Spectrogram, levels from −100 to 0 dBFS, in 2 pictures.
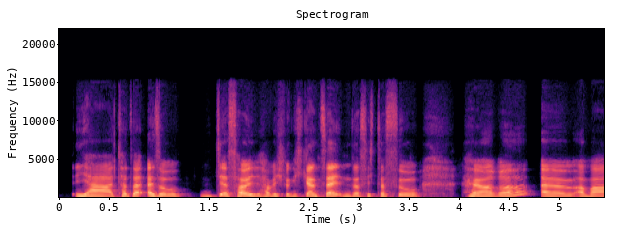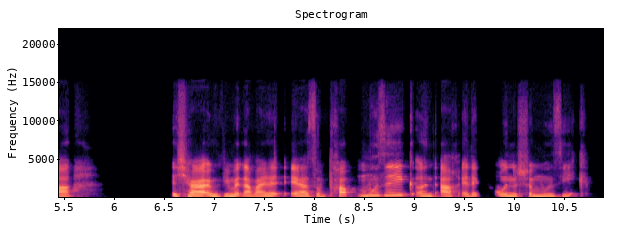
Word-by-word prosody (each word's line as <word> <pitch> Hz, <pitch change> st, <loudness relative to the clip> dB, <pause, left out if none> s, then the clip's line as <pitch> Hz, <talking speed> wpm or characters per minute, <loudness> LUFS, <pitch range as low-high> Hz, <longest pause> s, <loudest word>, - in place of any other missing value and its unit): Ja, 195 Hz, -4 st, +4 dB
tatsa 235 Hz, +3 st, +2 dB
also, 215 Hz, 0 st, +1 dB
das 200 Hz, 0 st, -1 dB
habe 200 Hz, -3 st, +6 dB
ich 225 Hz, 0 st, 0 dB
habe 210 Hz, +1 st, -1 dB
ich 215 Hz, -, -6 dB
wirklich 205 Hz, -2 st, -5 dB
ganz 200 Hz, 0 st, +4 dB
selten, 200 Hz, -2 st, +5 dB
dass 185 Hz, +2 st, -3 dB
ich 215 Hz, -, -5 dB
das 210 Hz, 0 st, -5 dB
so 190 Hz, +2 st, -2 dB, 0.4 s
höre, 210 Hz, -, +1 dB
ähm, 190 Hz, 0 st, +2 dB
aber 185 Hz, 0 st, +2 dB, 1.0 s
ich 210 Hz, +1 st, -4 dB
höre 200 Hz, -1 st, +6 dB
irgendwie 200 Hz, +2 st, -1 dB
mittlerweile 195 Hz, 0 st, 0 dB
eher 190 Hz, 0 st, -2 dB
so 185 Hz, 0 st, -8 dB
Popmusik 275 Hz, -, -3 dB
und 200 Hz, +1 st, -5 dB
auch 180 Hz, +1 st, 0 dB
elektronische 200 Hz, +3 st, -6 dB
Musik. 195 Hz, +6 st, -6 dB
200 Hz, 160 wpm, -22 LUFS, 190-215 Hz, 1.0 s, habe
